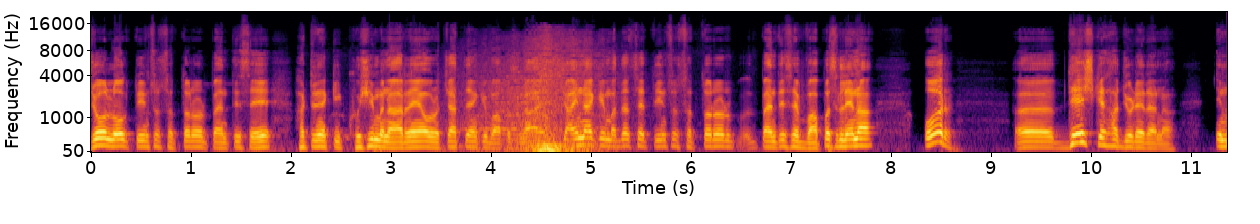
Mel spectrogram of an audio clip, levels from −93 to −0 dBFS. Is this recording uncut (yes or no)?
no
